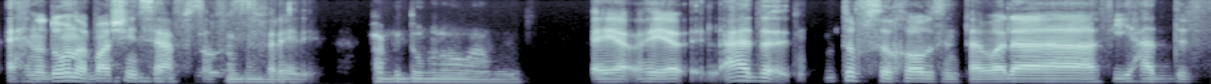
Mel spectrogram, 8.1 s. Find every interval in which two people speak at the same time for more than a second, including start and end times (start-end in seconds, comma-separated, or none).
0.8-2.0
